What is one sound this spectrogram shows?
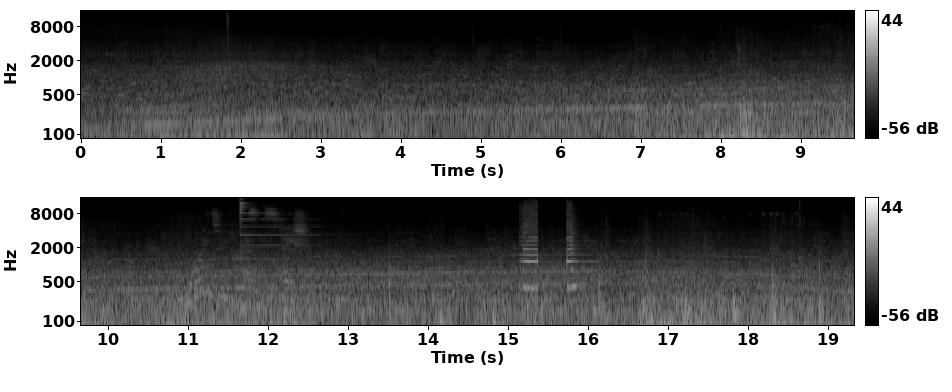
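A bus engine hums and rises in pitch as the bus drives along.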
